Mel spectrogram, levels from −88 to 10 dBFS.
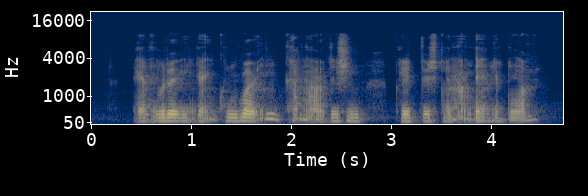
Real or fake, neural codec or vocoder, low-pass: fake; autoencoder, 22.05 kHz, a latent of 192 numbers a frame, VITS, trained on one speaker; 9.9 kHz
